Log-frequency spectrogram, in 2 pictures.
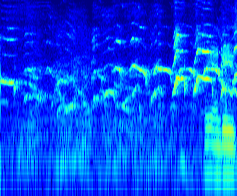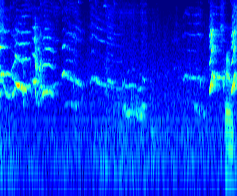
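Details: Several Brittany puppies playing together in a kennel room, filling the air with dense overlapping squeaky yips, whines and short barks, a louder scrappy burst midway, while a person talks to them.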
